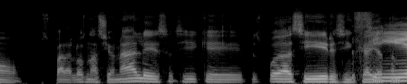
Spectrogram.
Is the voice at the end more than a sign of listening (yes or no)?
yes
